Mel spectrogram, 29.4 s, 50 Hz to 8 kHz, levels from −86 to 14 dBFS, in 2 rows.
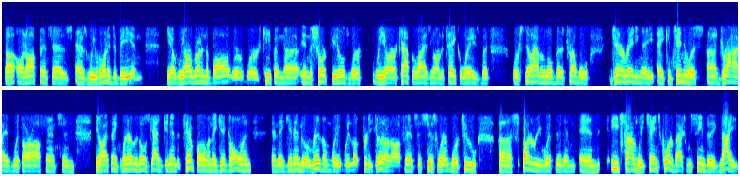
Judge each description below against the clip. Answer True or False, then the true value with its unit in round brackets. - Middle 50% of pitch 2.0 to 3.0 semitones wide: True (2.6 semitones)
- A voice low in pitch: False (150 Hz)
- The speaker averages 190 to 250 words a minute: True (200 wpm)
